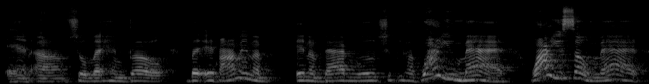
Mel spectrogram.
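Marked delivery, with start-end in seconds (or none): 4.2-6.4 pitched-up pestering question, imitating mother; mimicked nagging mom. Mom pestering her moody daughter, imitated nagging. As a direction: needle her with mock insistence.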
